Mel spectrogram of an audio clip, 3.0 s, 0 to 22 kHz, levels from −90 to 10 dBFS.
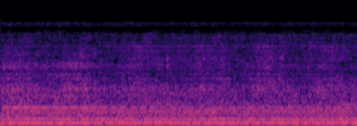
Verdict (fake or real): real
